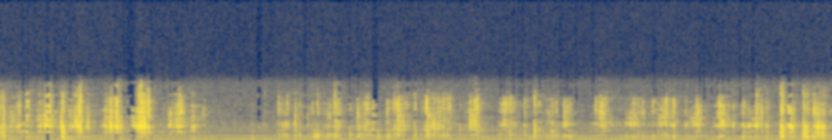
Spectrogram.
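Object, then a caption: Plastic flower-shaped bath scrubber. Long nails scratch across the nubbed surface and petals of a translucent teal plastic or silicone flower-shaped bath scrubber with a white center disc, held in both hands. The result is quiet, bright, dry scratching in rapid, irregular bursts with short, crisp rasps and no lingering ring.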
